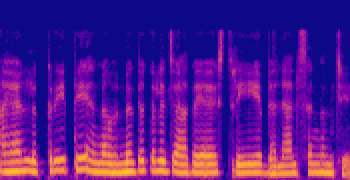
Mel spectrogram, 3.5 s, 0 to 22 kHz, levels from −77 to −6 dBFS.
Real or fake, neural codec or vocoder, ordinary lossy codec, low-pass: fake; codec, 24 kHz, 1.5 kbps, HILCodec; none; 10.8 kHz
